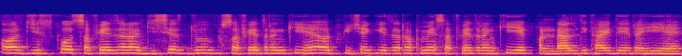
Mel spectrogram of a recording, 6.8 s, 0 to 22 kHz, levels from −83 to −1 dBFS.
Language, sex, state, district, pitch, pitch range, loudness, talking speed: Hindi, male, Chhattisgarh, Rajnandgaon, 205 Hz, 195-210 Hz, -17 LUFS, 195 wpm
